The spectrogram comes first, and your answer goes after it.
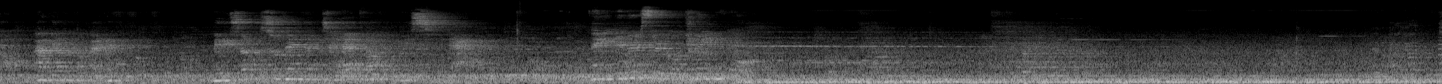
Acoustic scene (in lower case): subway station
